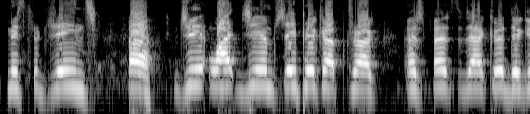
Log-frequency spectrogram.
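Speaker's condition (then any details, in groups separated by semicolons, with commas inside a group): Cerebral palsy; speech slightly improved recently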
